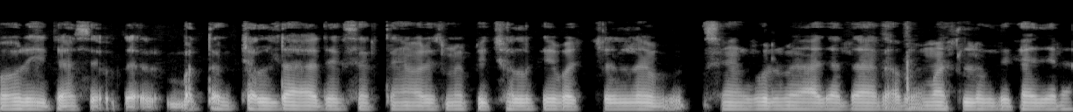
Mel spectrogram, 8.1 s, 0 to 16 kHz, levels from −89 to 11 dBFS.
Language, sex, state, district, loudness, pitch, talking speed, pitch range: Hindi, male, Bihar, Araria, -18 LUFS, 110 Hz, 200 wpm, 105-110 Hz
